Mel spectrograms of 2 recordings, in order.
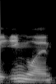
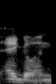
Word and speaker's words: Eglin: You always want to say England, but it's Eglin. There's no N in it.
